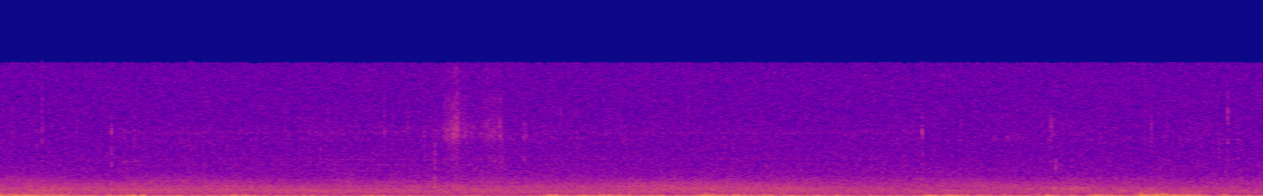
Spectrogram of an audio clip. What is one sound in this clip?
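Wind gusts buffet outdoors in low rumbling bursts.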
